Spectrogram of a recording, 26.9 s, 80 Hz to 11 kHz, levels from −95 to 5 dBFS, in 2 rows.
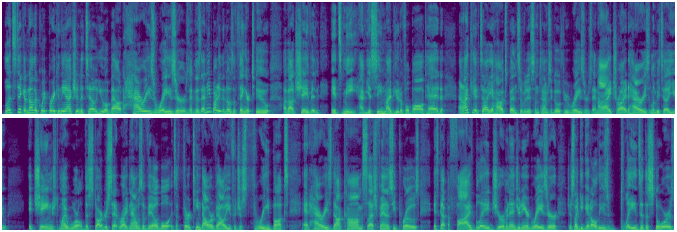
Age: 30-49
